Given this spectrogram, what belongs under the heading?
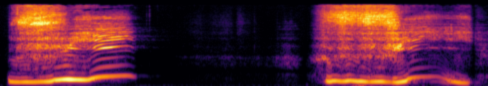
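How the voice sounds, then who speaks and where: A male audiobook reader voicing a frantic, hysterical impoverished woman who screams accusations in a high, strained falsetto. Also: level tone, normal speed, mellow, dry recording, studio quality, natural voice. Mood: hysterical fury.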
